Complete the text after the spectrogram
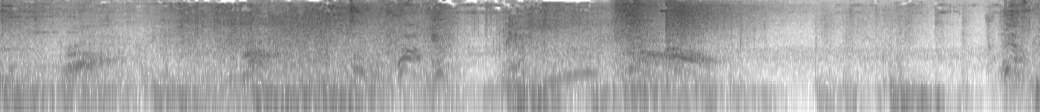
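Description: Heavy blows and crashes ring out in a fight.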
